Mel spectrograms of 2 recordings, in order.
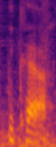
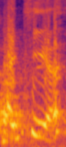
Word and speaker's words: IKEA: uh in the UK we say Ikea in Poland we say Ika in France we say Ika pretty similar yeah except the British one Ikea why do we do everything wrong yeah like we pronounce e very like e violet British was like I Ika IIA yeah in Sweden the K has two different sounds oh so this one is very like Ika it's very like harsh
